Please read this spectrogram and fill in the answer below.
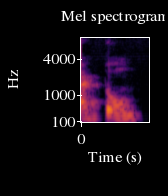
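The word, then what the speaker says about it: dumb: दिया ये हो गया डोम अब इसे बोलते हैं डम इसमें बी साइलेंट होता है ठीक है तो बी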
